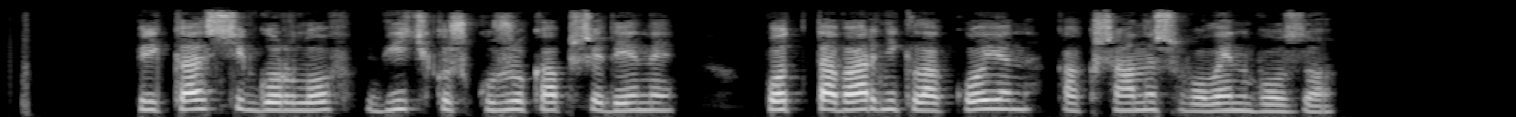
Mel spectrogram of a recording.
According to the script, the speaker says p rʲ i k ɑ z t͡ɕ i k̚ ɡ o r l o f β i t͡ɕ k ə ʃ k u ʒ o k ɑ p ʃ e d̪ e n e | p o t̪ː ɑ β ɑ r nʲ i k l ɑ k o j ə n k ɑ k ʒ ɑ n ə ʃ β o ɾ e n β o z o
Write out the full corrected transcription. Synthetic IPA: p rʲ i k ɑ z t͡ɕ i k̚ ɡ o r l o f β i t͡ɕ k ə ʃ k u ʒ o k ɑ p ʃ e d̪ e n e | p o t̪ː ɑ β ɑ r nʲ i k l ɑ k o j ə n k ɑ k ʃ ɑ n ə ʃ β o l e n β o z o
